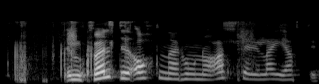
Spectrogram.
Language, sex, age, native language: Icelandic, male, 11, Icelandic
